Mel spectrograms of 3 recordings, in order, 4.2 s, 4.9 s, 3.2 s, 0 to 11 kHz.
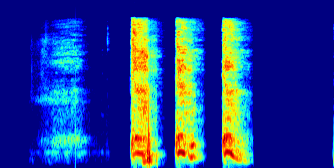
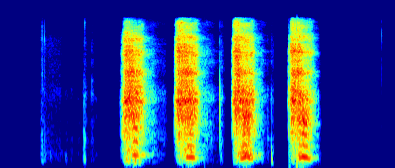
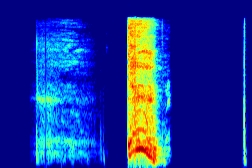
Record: three_cough_length: 4.2 s
three_cough_amplitude: 30905
three_cough_signal_mean_std_ratio: 0.34
exhalation_length: 4.9 s
exhalation_amplitude: 32660
exhalation_signal_mean_std_ratio: 0.39
cough_length: 3.2 s
cough_amplitude: 32024
cough_signal_mean_std_ratio: 0.29
survey_phase: beta (2021-08-13 to 2022-03-07)
age: 18-44
gender: Female
wearing_mask: 'No'
symptom_cough_any: true
symptom_runny_or_blocked_nose: true
symptom_sore_throat: true
symptom_fatigue: true
symptom_headache: true
symptom_onset: 3 days
smoker_status: Never smoked
respiratory_condition_asthma: false
respiratory_condition_other: false
recruitment_source: Test and Trace
submission_delay: 2 days
covid_test_result: Positive
covid_test_method: RT-qPCR
covid_ct_value: 16.9
covid_ct_gene: ORF1ab gene
covid_ct_mean: 17.8
covid_viral_load: 1500000 copies/ml
covid_viral_load_category: High viral load (>1M copies/ml)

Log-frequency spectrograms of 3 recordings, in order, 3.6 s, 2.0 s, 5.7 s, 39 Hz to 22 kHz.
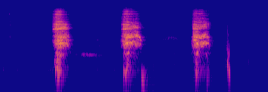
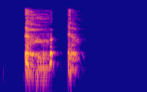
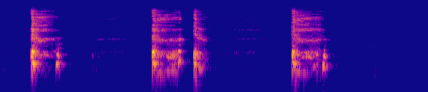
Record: exhalation_length: 3.6 s
exhalation_amplitude: 9561
exhalation_signal_mean_std_ratio: 0.36
cough_length: 2.0 s
cough_amplitude: 25672
cough_signal_mean_std_ratio: 0.35
three_cough_length: 5.7 s
three_cough_amplitude: 24246
three_cough_signal_mean_std_ratio: 0.28
survey_phase: beta (2021-08-13 to 2022-03-07)
age: 45-64
gender: Female
wearing_mask: 'No'
symptom_cough_any: true
symptom_runny_or_blocked_nose: true
symptom_sore_throat: true
symptom_headache: true
smoker_status: Never smoked
respiratory_condition_asthma: false
respiratory_condition_other: false
recruitment_source: Test and Trace
submission_delay: 1 day
covid_test_result: Positive
covid_test_method: ePCR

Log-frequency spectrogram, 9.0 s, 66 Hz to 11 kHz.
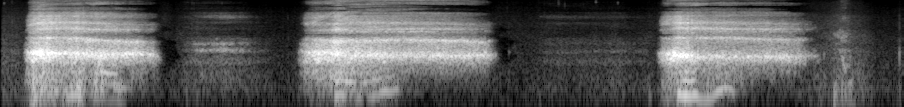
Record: exhalation_length: 9.0 s
exhalation_amplitude: 19522
exhalation_signal_mean_std_ratio: 0.55
survey_phase: beta (2021-08-13 to 2022-03-07)
age: 45-64
gender: Male
wearing_mask: 'No'
symptom_none: true
symptom_onset: 12 days
smoker_status: Never smoked
respiratory_condition_asthma: true
respiratory_condition_other: true
recruitment_source: REACT
submission_delay: 1 day
covid_test_result: Negative
covid_test_method: RT-qPCR
influenza_a_test_result: Negative
influenza_b_test_result: Negative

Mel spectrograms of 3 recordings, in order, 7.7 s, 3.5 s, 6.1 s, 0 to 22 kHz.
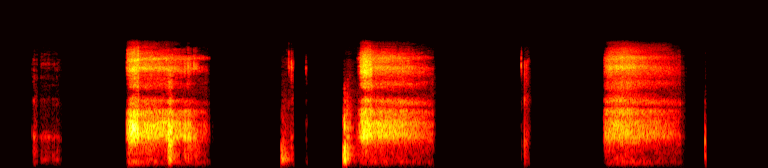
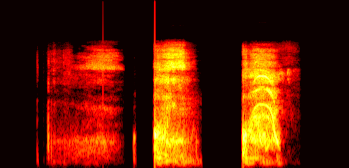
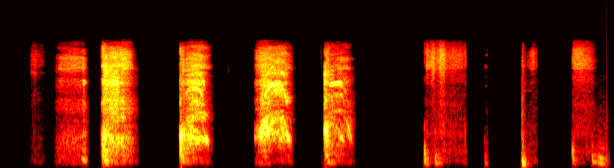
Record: exhalation_length: 7.7 s
exhalation_amplitude: 23300
exhalation_signal_mean_std_ratio: 0.32
cough_length: 3.5 s
cough_amplitude: 28280
cough_signal_mean_std_ratio: 0.39
three_cough_length: 6.1 s
three_cough_amplitude: 28882
three_cough_signal_mean_std_ratio: 0.37
survey_phase: beta (2021-08-13 to 2022-03-07)
age: 45-64
gender: Female
wearing_mask: 'No'
symptom_none: true
smoker_status: Never smoked
respiratory_condition_asthma: false
respiratory_condition_other: false
recruitment_source: REACT
submission_delay: 3 days
covid_test_result: Negative
covid_test_method: RT-qPCR
influenza_a_test_result: Negative
influenza_b_test_result: Negative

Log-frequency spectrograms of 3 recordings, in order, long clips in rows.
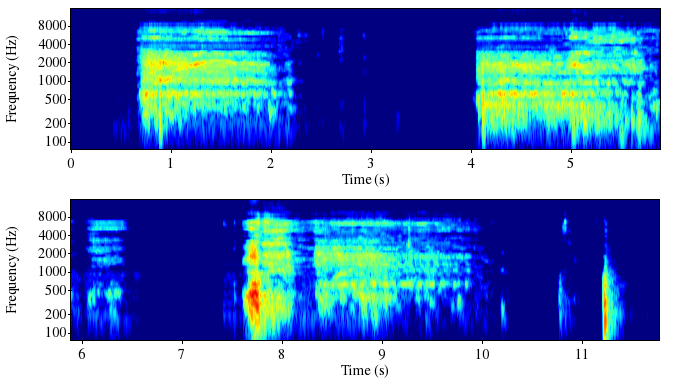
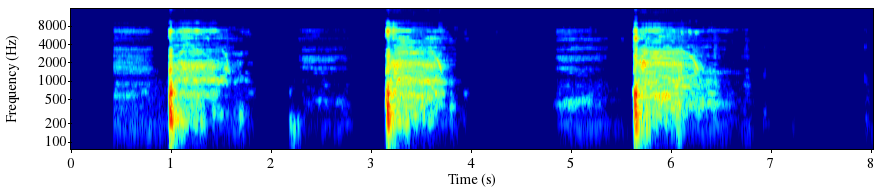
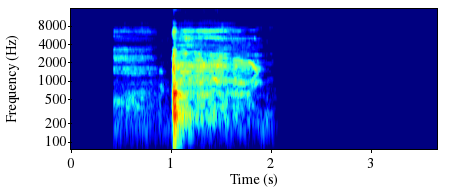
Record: exhalation_length: 11.8 s
exhalation_amplitude: 27518
exhalation_signal_mean_std_ratio: 0.32
three_cough_length: 8.0 s
three_cough_amplitude: 30455
three_cough_signal_mean_std_ratio: 0.22
cough_length: 3.7 s
cough_amplitude: 28541
cough_signal_mean_std_ratio: 0.17
survey_phase: alpha (2021-03-01 to 2021-08-12)
age: 65+
gender: Male
wearing_mask: 'No'
symptom_shortness_of_breath: true
symptom_fatigue: true
symptom_onset: 11 days
smoker_status: Ex-smoker
respiratory_condition_asthma: false
respiratory_condition_other: true
recruitment_source: REACT
submission_delay: 3 days
covid_test_result: Negative
covid_test_method: RT-qPCR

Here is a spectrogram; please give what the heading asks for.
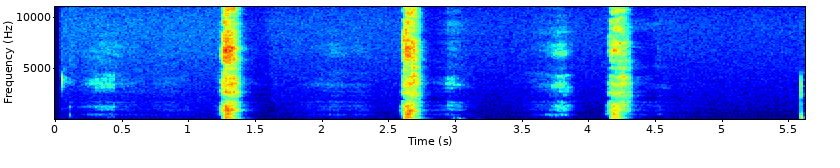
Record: exhalation_length: 5.6 s
exhalation_amplitude: 31494
exhalation_signal_mean_std_ratio: 0.18
survey_phase: beta (2021-08-13 to 2022-03-07)
age: 65+
gender: Male
wearing_mask: 'No'
symptom_none: true
smoker_status: Never smoked
respiratory_condition_asthma: false
respiratory_condition_other: false
recruitment_source: REACT
submission_delay: 0 days
covid_test_result: Negative
covid_test_method: RT-qPCR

